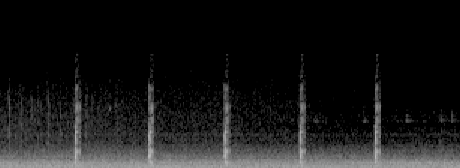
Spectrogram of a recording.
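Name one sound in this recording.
A countdown timer beeps once a second.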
